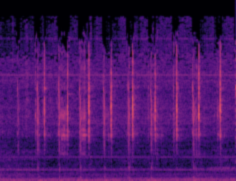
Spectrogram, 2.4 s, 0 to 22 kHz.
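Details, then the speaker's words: 1950 Buick Roadmaster New Haven dash clock on bench: after winding it failed to start, likely from lack of lubrication in the gear train; a tap freed it and it ticks again, crisp and even at about four or five per second. "that that freed it up enough so to speak do you see it it's ticking again"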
